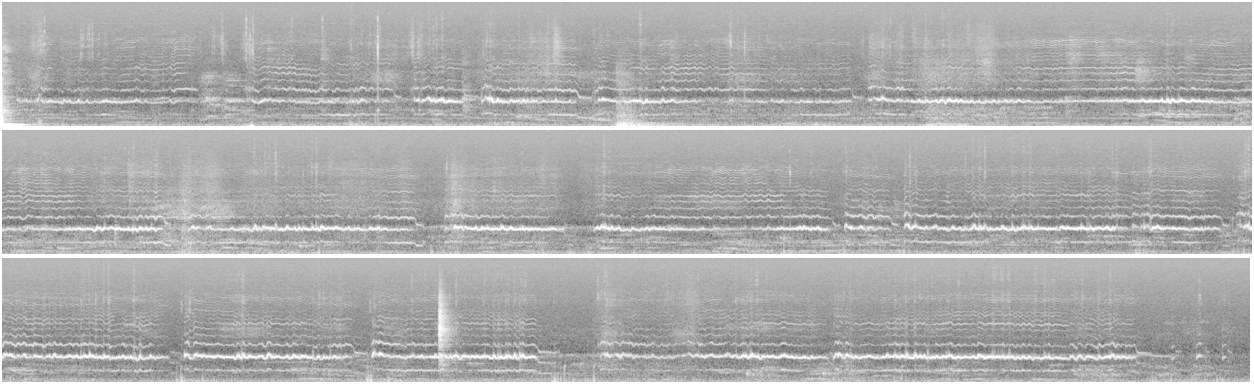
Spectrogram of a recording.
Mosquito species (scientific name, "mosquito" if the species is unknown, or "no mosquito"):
Anopheles arabiensis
